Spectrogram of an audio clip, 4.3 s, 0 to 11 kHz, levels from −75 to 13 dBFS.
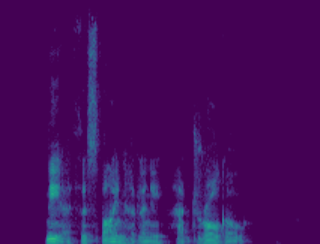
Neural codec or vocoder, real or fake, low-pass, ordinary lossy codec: vocoder, 44.1 kHz, 128 mel bands, Pupu-Vocoder; fake; 9.9 kHz; Opus, 24 kbps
